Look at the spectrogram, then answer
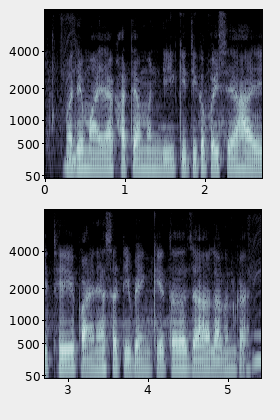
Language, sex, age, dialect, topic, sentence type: Marathi, male, 18-24, Varhadi, banking, question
